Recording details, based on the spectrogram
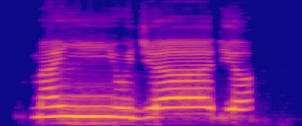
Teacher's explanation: Nun mati bertemu dengan ya dilebur dengan gunnah. Idgham bila gunnah. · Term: Idgham bi gunnah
